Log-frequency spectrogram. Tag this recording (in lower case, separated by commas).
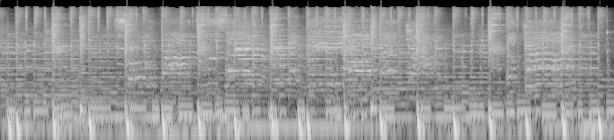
music, funk, electronic music, disco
